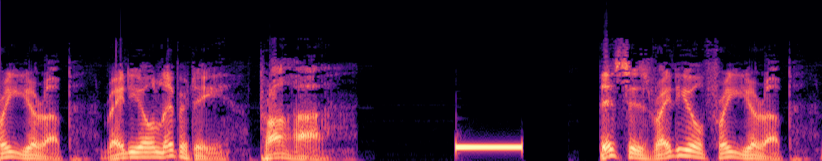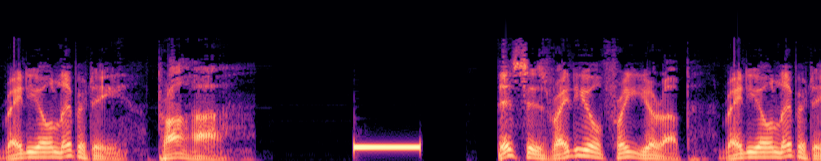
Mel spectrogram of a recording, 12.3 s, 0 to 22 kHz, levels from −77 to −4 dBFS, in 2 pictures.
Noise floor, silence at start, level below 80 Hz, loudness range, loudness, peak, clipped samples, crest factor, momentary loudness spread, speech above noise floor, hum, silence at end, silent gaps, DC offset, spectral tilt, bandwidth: -67 dBFS; 0 s; -28 dBFS; 3 LU; -13 LUFS; 0 dBFS; under 0.1%; 14 dB; 12 LU; 54 dB; none; 0 s; none; under 0.1%; -7.5 dB/octave; 7.8 kHz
